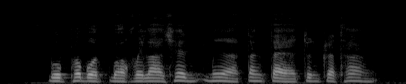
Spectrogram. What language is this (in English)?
Thai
